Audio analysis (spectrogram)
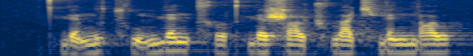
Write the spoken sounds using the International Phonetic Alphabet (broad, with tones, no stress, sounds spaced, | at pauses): t̪ʰ ɥ ɛ̰˨˩ m u˥ t͡sʰ ṵ˨˩ m ɥ ɛ˥˩ n t͡sʰ ɤ˧˥ t̪ʰ ɥ ɛ˥ ʂ ɑ˥˩ ʊ̯ ʈ͡ʂʰ w ä˥ t͡ɕʰ j ɛ˥ n m j ɑ˥ ʊ̯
